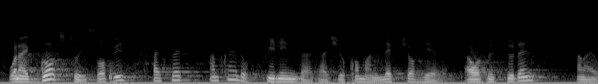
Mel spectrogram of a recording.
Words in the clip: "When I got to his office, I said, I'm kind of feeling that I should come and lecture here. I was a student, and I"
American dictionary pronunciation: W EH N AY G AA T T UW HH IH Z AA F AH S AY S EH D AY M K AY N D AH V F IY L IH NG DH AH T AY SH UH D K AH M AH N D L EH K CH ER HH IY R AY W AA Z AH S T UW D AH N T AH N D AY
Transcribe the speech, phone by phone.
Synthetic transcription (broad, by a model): W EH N AY G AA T T UW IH S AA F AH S AY S EH D AY M K AY N D AH V F IY L IH NG DH AH T AY SH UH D K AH M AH N L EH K CH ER HH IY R AY W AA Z AH S T UW D AH N T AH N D AY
